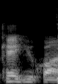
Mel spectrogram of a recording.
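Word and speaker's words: Ke Huy Quan: Yeah, at least that's how I've heard it pronounced, just Ke Hu Kwan.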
